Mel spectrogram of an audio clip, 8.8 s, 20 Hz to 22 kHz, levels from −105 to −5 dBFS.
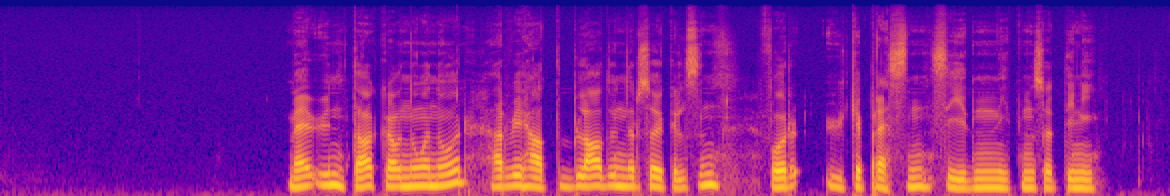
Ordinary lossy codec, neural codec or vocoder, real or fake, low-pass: none; none; real; 19.8 kHz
